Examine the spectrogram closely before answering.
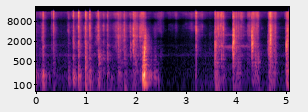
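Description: A deck of cards being shuffled by hand: a dense flurry of card snaps and flicks, a short pause, then a quick run of evenly spaced snaps.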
